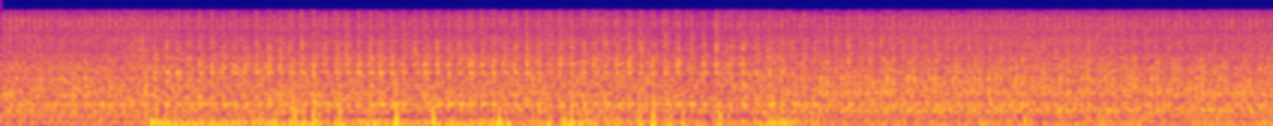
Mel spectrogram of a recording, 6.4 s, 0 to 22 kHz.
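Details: MINI N12 engine at cold idle: busy, uneven tapping over the engine hum that eases after a few seconds; the owner asks whether this is normal, cause unconfirmed.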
